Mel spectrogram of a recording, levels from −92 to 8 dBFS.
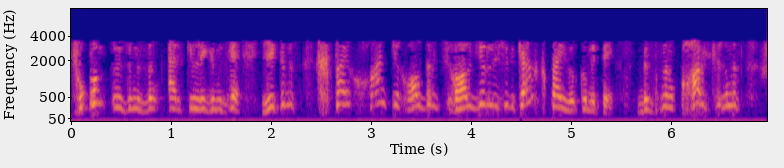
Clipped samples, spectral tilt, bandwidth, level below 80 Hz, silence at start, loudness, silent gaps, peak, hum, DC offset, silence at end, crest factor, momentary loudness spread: under 0.1%; -8.5 dB/octave; 3.8 kHz; -76 dBFS; 0 s; -28 LUFS; none; -6 dBFS; none; 0.1%; 0 s; 22 dB; 10 LU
